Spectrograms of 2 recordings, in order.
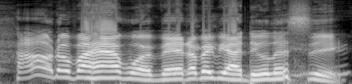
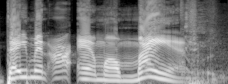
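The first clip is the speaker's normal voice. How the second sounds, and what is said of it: Cat Williams impression. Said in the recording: “your Cat Williams impression”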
